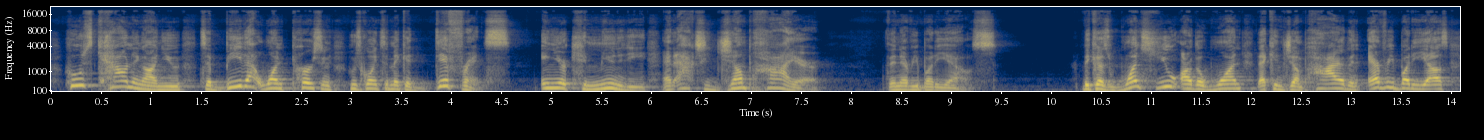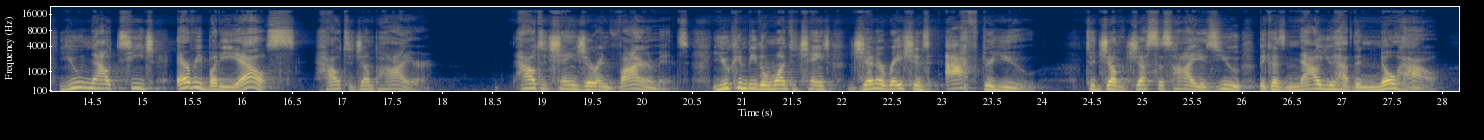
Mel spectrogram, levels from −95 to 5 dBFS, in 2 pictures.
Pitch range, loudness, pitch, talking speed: 130-175 Hz, -18 LUFS, 155 Hz, 160 wpm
